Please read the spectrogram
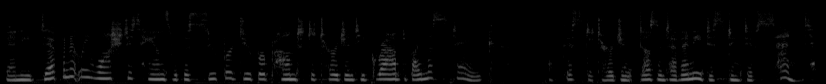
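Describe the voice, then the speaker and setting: A woman's voice: a little high, normal speed, breathy edge. A woman voicing a polite, composed young female investigator with an analytical manner in a video game.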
